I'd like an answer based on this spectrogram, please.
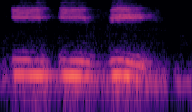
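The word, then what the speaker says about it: ʻiʻiwi: rule is this exception if you have an i or an e before a w we pronounce it like v so instead of e e we it's actually e e v and a lot of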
